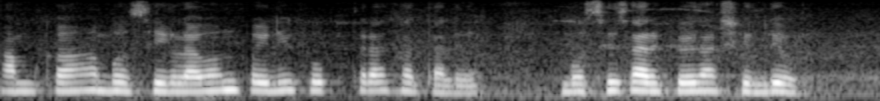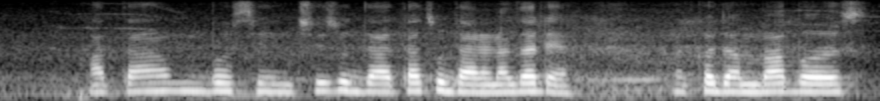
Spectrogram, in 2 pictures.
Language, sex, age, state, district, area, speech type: Goan Konkani, female, 45-60, Goa, Ponda, rural, spontaneous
